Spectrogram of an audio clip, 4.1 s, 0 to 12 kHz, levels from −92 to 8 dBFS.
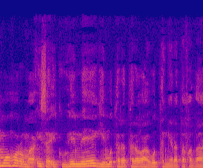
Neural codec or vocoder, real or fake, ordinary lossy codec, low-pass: none; real; AAC, 48 kbps; 10.8 kHz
